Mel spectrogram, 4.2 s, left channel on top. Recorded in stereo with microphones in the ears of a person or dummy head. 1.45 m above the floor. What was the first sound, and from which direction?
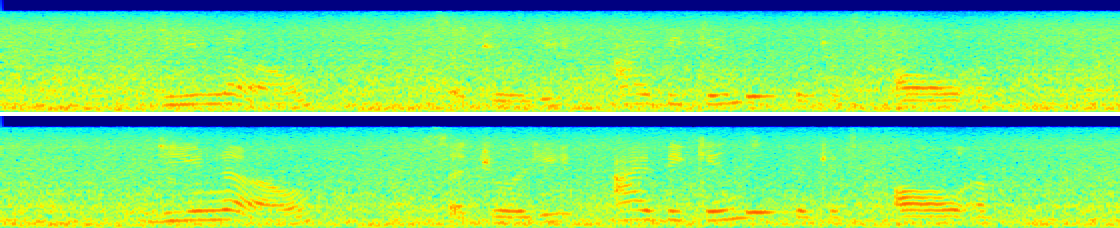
A woman speaking, 30° right (ahead or behind).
